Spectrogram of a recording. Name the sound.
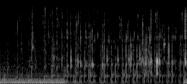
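beer being poured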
